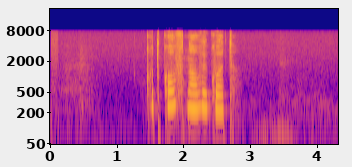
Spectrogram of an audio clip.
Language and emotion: Russian, neutral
